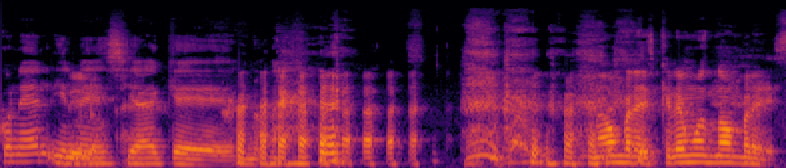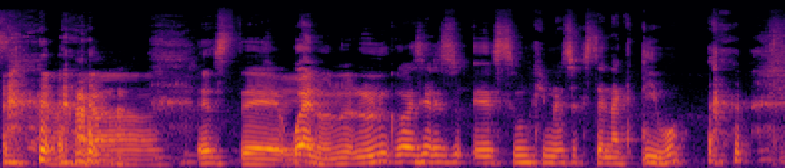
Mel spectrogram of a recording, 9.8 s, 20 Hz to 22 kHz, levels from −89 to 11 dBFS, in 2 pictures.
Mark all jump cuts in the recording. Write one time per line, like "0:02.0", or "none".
none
